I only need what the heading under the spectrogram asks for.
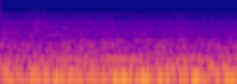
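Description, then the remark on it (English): A deep, steady rumble fills the space, heavy low-end energy churning continuously without breaks, like grinding or quaking building up, a rumbling noise coming from behind. “So, shortly after the guards leave, I would say around an hour or so, so not too soon after they leave, Glotar and Zavros, you start hearing a rumbling noise coming from behind you.”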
